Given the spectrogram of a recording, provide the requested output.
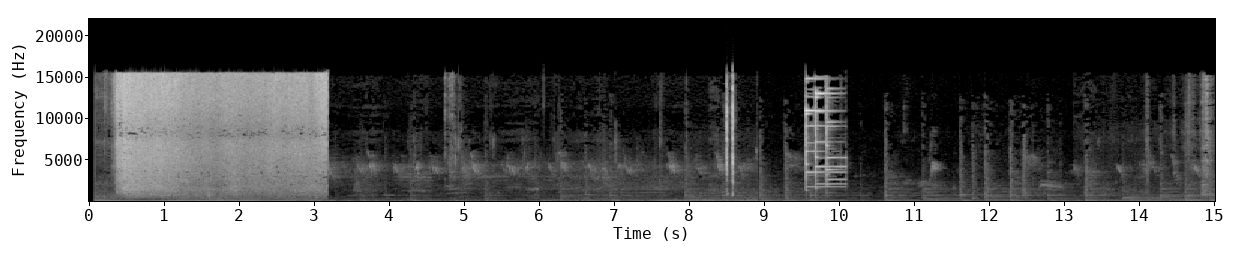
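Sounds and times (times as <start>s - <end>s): vegetables sizzling in a wok: 0.1s - 3.2s.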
